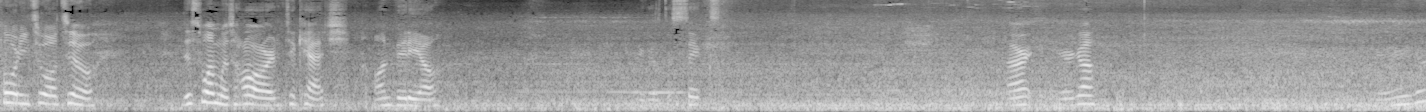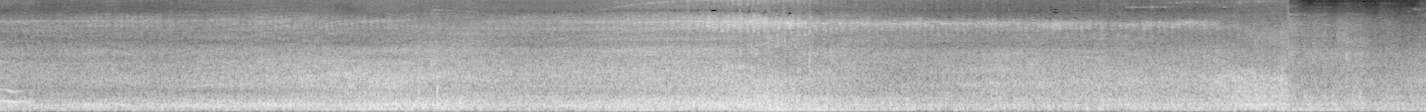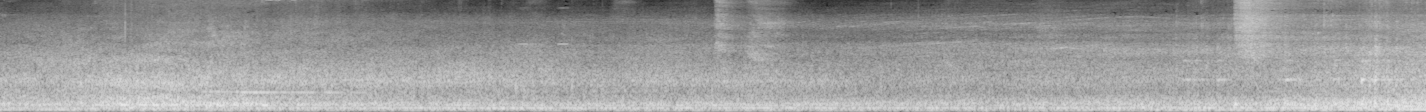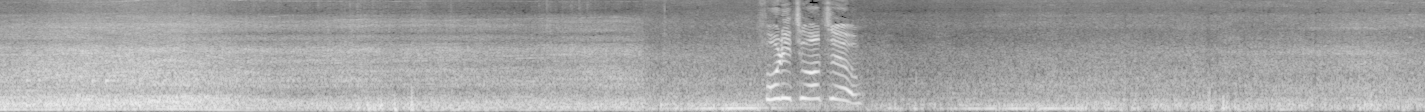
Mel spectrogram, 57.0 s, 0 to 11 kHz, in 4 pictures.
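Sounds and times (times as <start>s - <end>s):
bus diesel engine passing: 0.0s - 57.0s
street traffic: 0.0s - 57.0s
air brakes hissing: 35.6s - 36.6s, 40.8s - 41.6s.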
